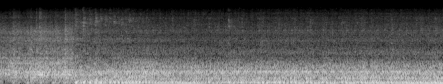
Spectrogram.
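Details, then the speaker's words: Craftsman rider with a Briggs & Stratton opposed twin, which was hard starting with about 20 seconds of cranking: after replacing the 3-screw fuel pump and adding a fuel filter, it restarts right away. A steady, even low rumble settles into a smooth idle with no misses; normal. "It started right back up on idle, so I mean... Good old Briggs, these opposed twins. I love them."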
